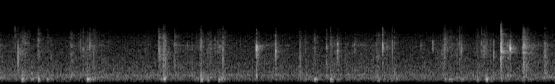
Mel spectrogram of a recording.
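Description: A solid oval white bar of soap, held in the palm, is scraped and shaved with a yellow box cutter blade. A rapid series of short, crisp, bright scrapes and clicks follows, each cut dying away almost at once over a faint dry hiss.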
